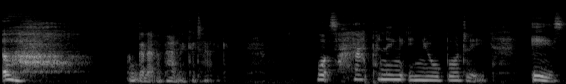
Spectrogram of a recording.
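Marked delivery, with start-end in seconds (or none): 0.0-2.3 sighing, breathing out before the words. Showing a calmer way to say the same words: sighing, breathing out first. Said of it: "say it in a slightly different way".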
